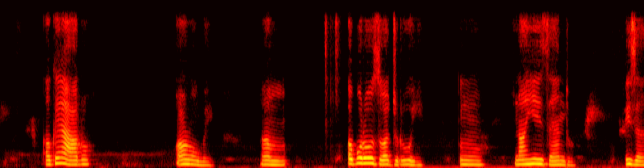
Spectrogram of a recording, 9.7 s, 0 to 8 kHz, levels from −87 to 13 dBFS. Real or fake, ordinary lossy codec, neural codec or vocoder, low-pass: fake; none; codec, 16 kHz, 0.9 kbps, LongCat-Audio-Codec; 7.2 kHz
